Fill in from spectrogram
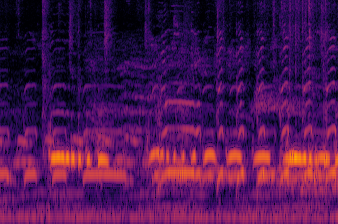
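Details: Zebra dove song combining Bangkok and Cemani Kolbuntet voices for teaching other doves: rolling, slightly wavering coo phrases in bursts about one second apart, several voices layered, with a low background drone.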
